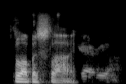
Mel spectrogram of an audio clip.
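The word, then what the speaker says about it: Szoboszlai: Sloboslai.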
